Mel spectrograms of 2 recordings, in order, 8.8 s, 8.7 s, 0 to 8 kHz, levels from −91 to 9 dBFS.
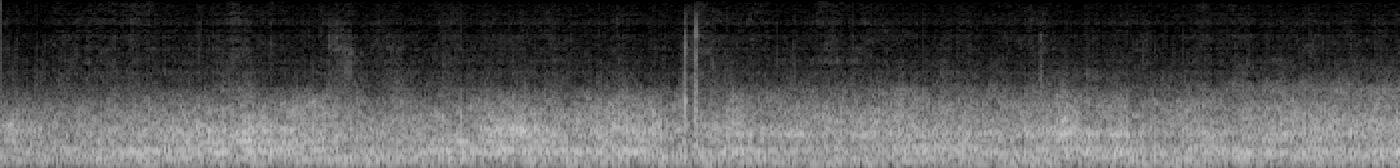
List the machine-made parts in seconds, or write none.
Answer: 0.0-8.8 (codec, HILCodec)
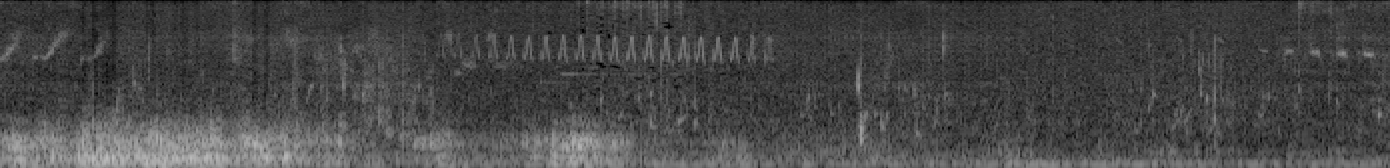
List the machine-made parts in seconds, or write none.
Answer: 0.0-2.6 (codec, DAC); 4.7-6.4; 8.0-8.7

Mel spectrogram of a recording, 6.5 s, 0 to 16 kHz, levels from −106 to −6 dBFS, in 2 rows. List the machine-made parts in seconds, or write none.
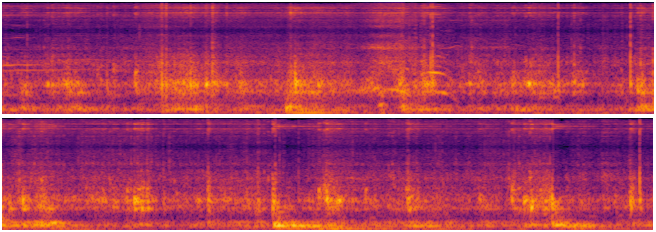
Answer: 0.7-2.0 (autoencoder, DAC-VAE)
